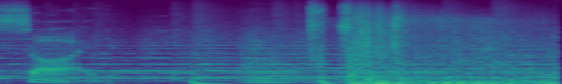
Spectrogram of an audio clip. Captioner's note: guns shots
